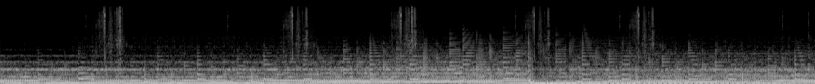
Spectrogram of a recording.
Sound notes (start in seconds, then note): 1.1 slides shuffling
